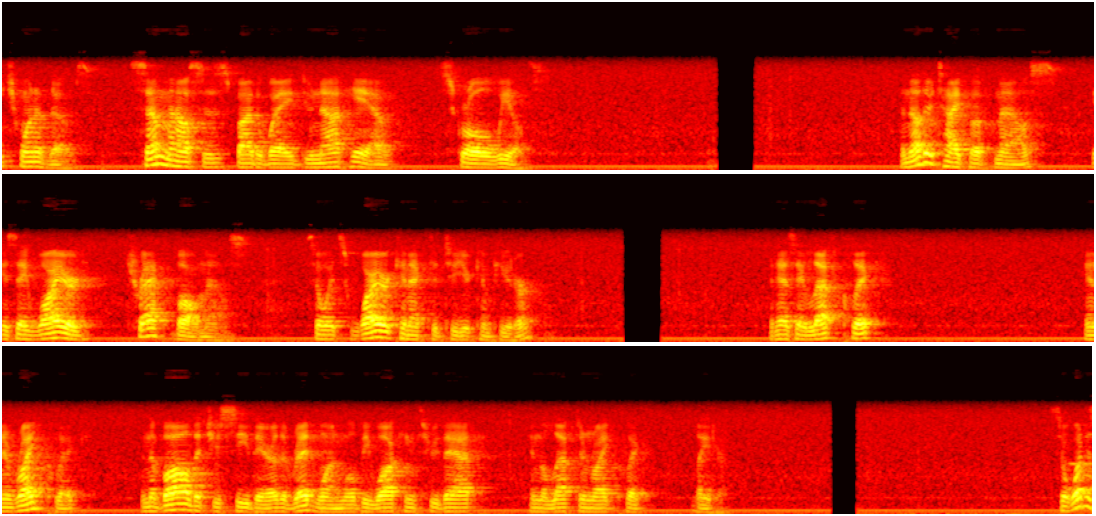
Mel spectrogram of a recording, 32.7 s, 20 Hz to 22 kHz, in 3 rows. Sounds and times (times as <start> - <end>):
Speech: 0.0 - 5.5, 9.0 - 13.4, 14.0 - 16.3, 18.6 - 19.8, 21.8 - 29.2, 32.4 - 32.7.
